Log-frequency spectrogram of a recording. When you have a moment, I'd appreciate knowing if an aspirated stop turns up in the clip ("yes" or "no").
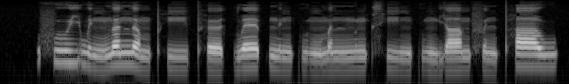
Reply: yes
